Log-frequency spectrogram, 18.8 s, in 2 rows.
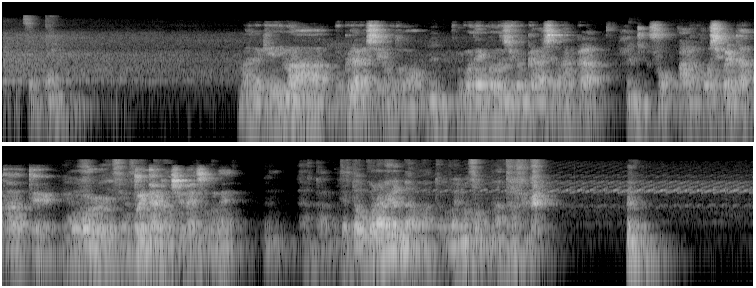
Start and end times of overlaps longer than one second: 10.2-12.2

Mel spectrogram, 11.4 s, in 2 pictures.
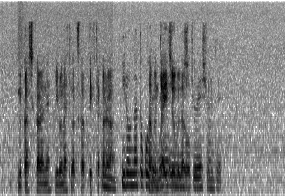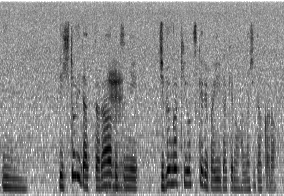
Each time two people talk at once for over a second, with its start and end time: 3.0-4.2

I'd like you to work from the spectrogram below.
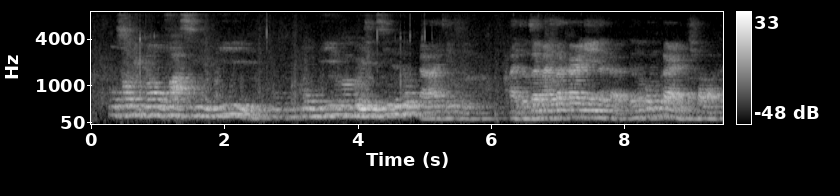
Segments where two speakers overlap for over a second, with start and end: none

